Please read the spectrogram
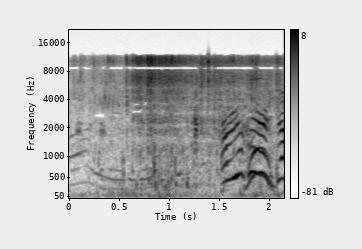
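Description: Waterfowl calling: loud honking calls that rise and fall in pitch, starting about one and a half seconds in.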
